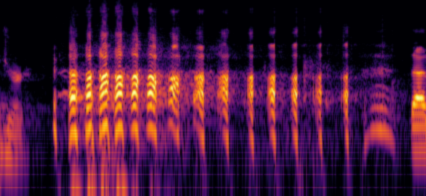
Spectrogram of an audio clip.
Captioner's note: laughter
